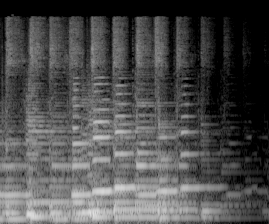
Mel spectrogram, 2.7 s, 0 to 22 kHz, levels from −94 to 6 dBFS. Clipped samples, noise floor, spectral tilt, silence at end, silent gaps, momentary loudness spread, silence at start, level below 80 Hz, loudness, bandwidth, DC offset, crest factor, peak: under 0.1%; -48 dBFS; -6 dB/octave; 0.5 s; none; 14 LU; 0 s; -48 dBFS; -16 LUFS; 16.5 kHz; under 0.1%; 16 dB; 0 dBFS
